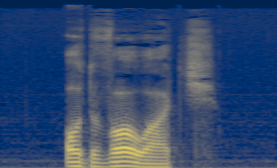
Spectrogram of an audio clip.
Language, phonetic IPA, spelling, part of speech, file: Polish, [ɔdˈvɔwat͡ɕ], odwołać, verb, Pl-odwołać.ogg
